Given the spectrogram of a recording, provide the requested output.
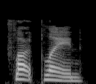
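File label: "float plane", British English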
